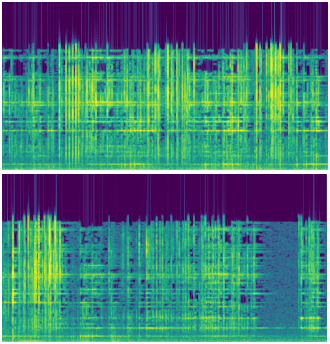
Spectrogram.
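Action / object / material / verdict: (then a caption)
scrape / cut crystal footed bowl / crystal glass / none. Long acrylic nails scratch and tap across the cut pattern of a hollow, empty, medium cut crystal glass footed pedestal bowl. Dense, irregular scraping and quick ticking taps with bright, high edges fill the clip, while a faint steady glassy tone rings underneath, fading slightly before a last flurry at the end.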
